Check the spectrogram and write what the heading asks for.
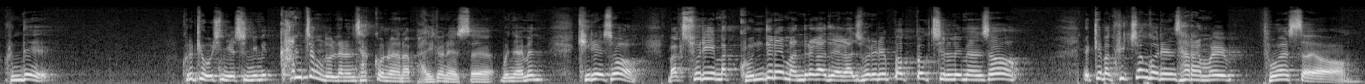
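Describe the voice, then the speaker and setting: A man's voice: high-pitched, sing-song, moderate pace, a little mellow. A man pastor preaching a sermon, telling a story in a colloquial way and addressing the congregation.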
